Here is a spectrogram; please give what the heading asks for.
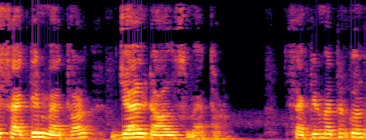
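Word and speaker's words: Kjeldahl's: अब आती है second method, जेल्डाल्स method. Second method कौन सी है, जेल्डाल्स मेथड, जिसकी स्पेलिंग है KJELDAHLS, जेल्डाल्स मेथड।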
